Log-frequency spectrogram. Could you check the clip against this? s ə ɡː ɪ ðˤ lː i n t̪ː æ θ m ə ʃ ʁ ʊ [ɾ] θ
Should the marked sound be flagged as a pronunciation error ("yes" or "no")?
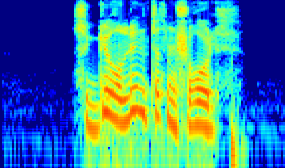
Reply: yes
